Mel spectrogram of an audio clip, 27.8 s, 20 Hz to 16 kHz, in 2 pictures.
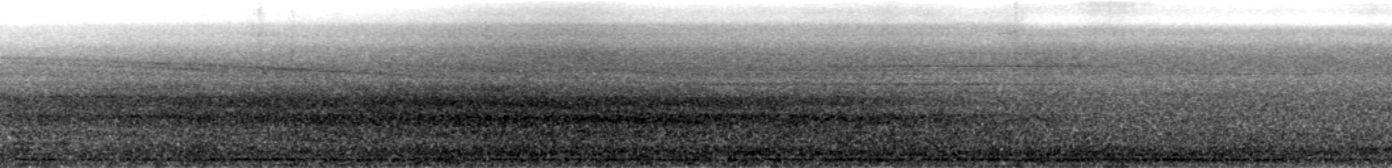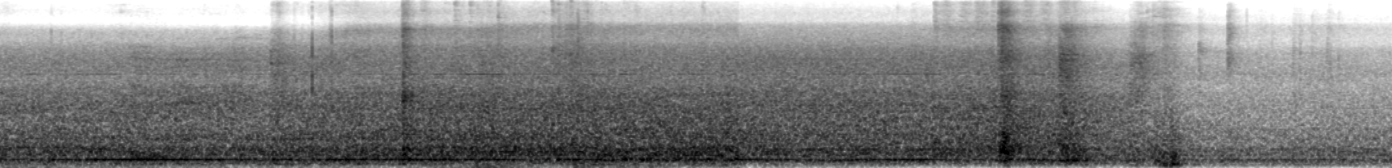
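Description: Barcelona Metro Line 10 automatic train running into an underground station and braking to a stop: its noise swells over the first few seconds with a faint falling whine, then dies away by about ten seconds. A steady hum follows, broken by a brief sharp clack in the middle and louder clacks near the end.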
